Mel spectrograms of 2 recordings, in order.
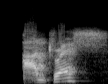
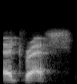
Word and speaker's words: address: So address and address, you know, where it's always on the noun, it's always the first syllable, but on the verb, it's always the second syllable.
